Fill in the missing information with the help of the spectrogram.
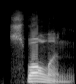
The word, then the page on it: swollen: American English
